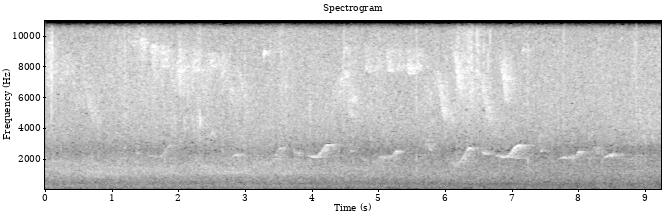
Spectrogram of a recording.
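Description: Faint birds chirping outdoors: a run of short, upward-sweeping chirps repeated several times over steady background hiss, with thin high calls scattered above.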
